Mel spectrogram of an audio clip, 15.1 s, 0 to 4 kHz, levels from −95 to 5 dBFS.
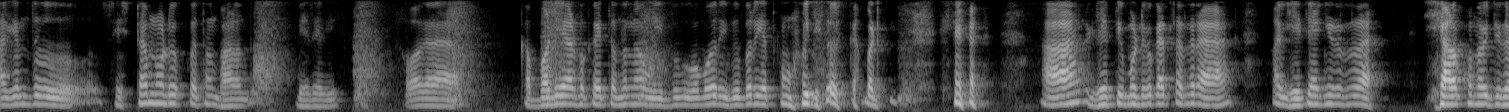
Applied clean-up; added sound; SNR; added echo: none; none; none; none.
